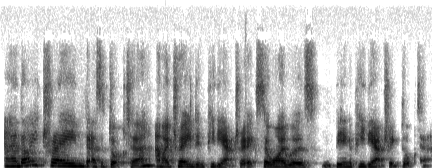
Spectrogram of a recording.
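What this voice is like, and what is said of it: British accent. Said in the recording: “I am from the UK, as you may hear from my accent,”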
